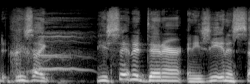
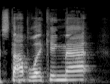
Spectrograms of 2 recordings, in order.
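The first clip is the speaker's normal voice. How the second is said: high-pitched, stern parental scolding tone; 5 semitones higher than usual. Retelling what parents at a four-year-old's birthday party kept saying: imitating a parent warning a child. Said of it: "all I hear is".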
